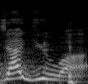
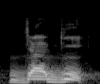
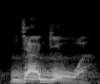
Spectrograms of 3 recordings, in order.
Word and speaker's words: Jaguar: This is actually a difficult pronunciation. This is J A G U A R Jaguar. Is that the I'm a Jaguar.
